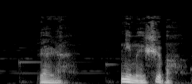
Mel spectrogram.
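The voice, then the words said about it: Quiet, hushed voice. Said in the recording (Chinese): “小声对他说”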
